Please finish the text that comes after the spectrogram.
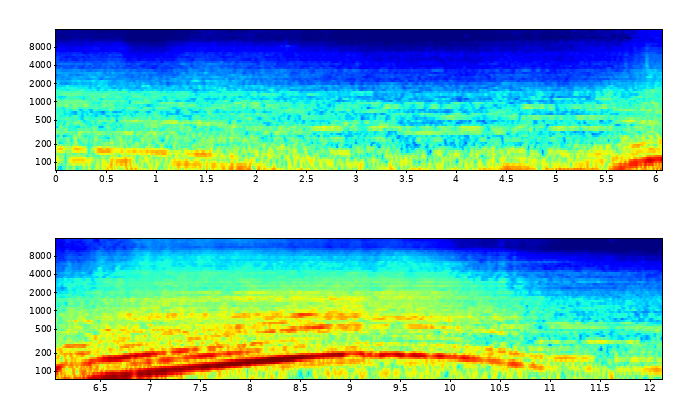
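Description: A car at a cars and coffee meet in Nantes revs up, its engine note rising and then falling in a smooth sweep over a background of idling and crowd murmur, loud and fairly close.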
